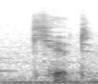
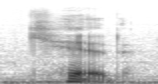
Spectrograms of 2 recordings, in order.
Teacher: there is a difference in vowel length for the I sound between kit and kid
